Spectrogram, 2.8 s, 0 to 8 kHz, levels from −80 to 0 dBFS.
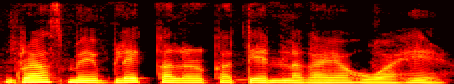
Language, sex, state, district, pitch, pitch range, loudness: Hindi, female, Arunachal Pradesh, Longding, 170 Hz, 160-185 Hz, -15 LUFS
